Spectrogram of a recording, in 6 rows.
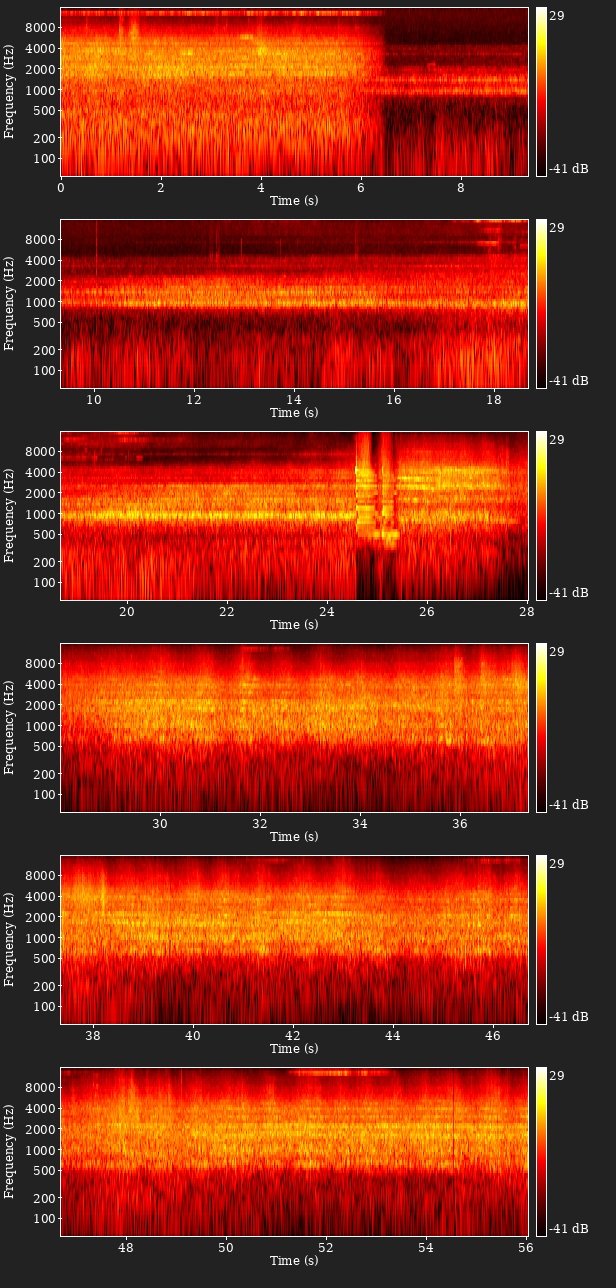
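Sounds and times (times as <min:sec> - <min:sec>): train wagons rolling: 0:15.0 - 0:21.2, 0:23.4 - 0:56.0
train horn: 0:24.5 - 0:27.8.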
